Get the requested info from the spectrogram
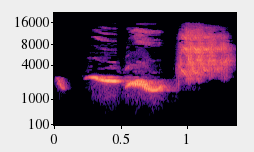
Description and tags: Turdus merula 27
Morning song of a common blackbird, one bird, one recording, with a H4, denoising with Audacity.
bird, nature, blackbird, field-recording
